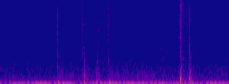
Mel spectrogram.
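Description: Computer keyboard keystrokes: a few quick key clicks between about half a second and a second in, then a close pair of clicks near the end, over a steady low hum.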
